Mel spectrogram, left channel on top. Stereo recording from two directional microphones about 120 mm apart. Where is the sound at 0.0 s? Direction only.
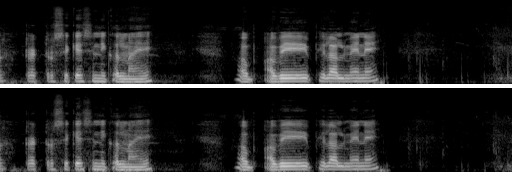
55° right (ahead or behind).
